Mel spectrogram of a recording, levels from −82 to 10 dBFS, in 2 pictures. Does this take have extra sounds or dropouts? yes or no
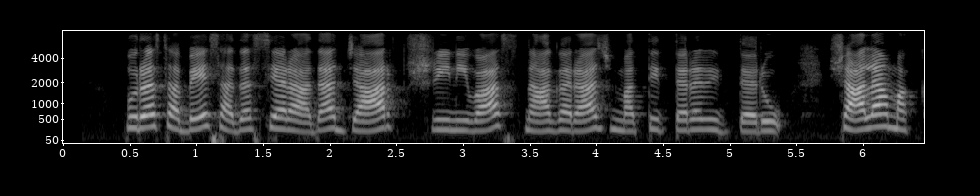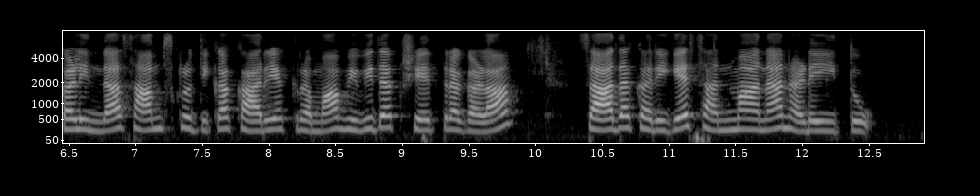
no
